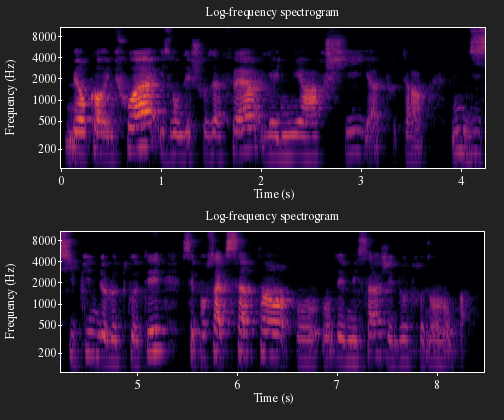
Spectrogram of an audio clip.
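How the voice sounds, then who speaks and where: A woman's voice: fairly low pitch, steady tone, fairly quick, vocal fry, a bit bright. A woman with a lisp on her s sounds gives informal spiritual guidance, speaking emphatically and encouragingly straight to her listeners. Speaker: spiritual guide giving guidance messages. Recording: echoey, reverberant room sound.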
